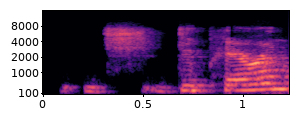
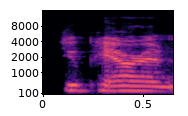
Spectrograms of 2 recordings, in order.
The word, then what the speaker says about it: Duperon: Duperon rhymes with Sharon. Duperon, right?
